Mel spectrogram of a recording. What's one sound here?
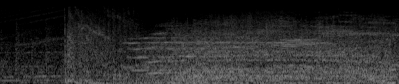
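A low rumbling explosion booms.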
